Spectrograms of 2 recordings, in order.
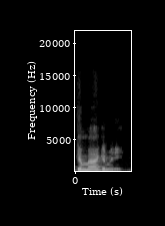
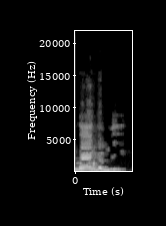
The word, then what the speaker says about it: Ghaemaghamy: Well, listen, you can call me, but it's pronounced Ghaemaghamy, kind of a silent H. So, yeah, it's kind of tricky. Ghaemaghamy. Ghaemaghamy.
